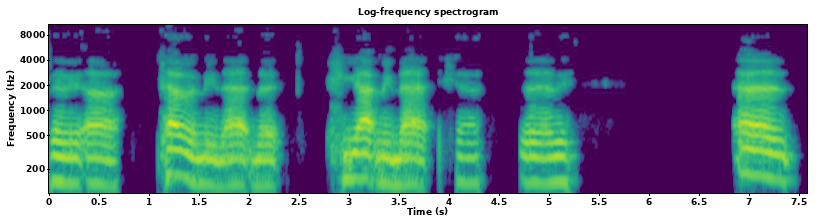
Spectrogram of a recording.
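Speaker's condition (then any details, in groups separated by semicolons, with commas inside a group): Moebius syndrome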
